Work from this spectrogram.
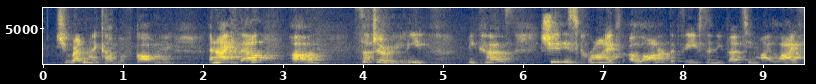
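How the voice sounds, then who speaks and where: A woman speaks at a fairly slow pace with a Bulgarian accent. Her intonation is lively. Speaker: psychic coffee reader. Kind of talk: presentation. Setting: stage with audience. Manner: halting.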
